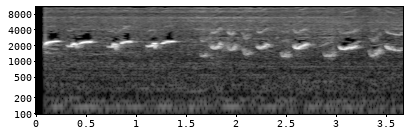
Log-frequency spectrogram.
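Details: Red-whiskered bulbul gives a series of clear whistled notes, each a short slurred phrase, rising at first and then dipping and rising, repeated about twice a second against a quiet background.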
